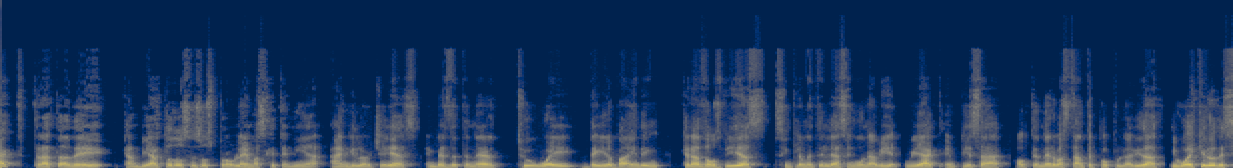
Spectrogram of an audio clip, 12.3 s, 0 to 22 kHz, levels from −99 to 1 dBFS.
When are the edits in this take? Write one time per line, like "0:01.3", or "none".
0:09.0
